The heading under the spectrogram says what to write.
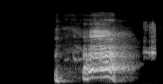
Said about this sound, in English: And I be having the hiccups.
